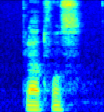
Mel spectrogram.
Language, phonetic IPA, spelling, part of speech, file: Polish, [ˈplatfus], platfus, noun, LL-Q809 (pol)-platfus.wav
